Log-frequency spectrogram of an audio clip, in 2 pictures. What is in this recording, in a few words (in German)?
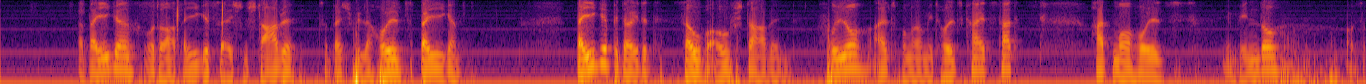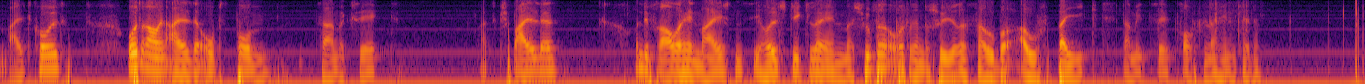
"beiga", schwaebisch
